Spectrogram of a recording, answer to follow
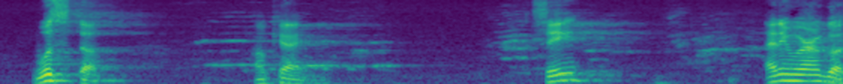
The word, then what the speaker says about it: Worcester: Do you say the R or not? Worcester.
